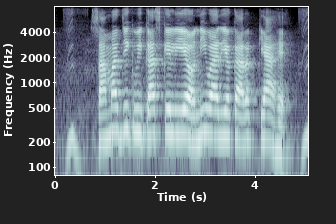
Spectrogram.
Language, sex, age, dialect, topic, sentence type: Hindi, female, 51-55, Marwari Dhudhari, banking, question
